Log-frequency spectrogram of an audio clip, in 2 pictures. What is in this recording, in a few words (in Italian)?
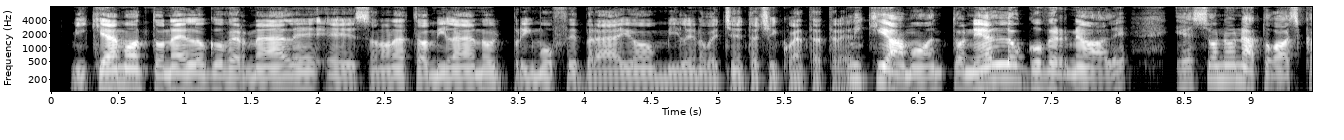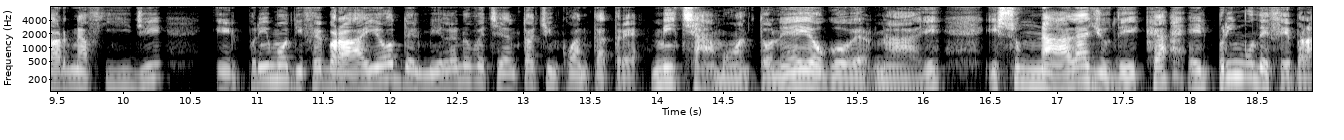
dialetti; Voz edad: 40-80 años de edad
